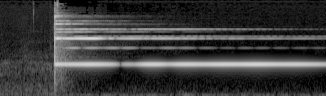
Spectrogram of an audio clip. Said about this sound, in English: When you despair, ring one bell for hope.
